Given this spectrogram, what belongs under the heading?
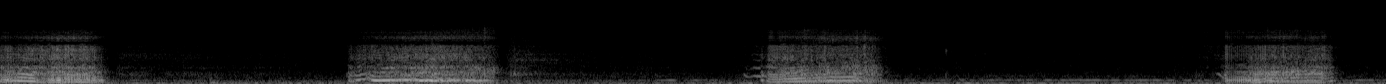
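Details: Loud rattling snores on each inhalation, about 16 per minute, with quiet pauses between them; typical snoring during sleep.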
